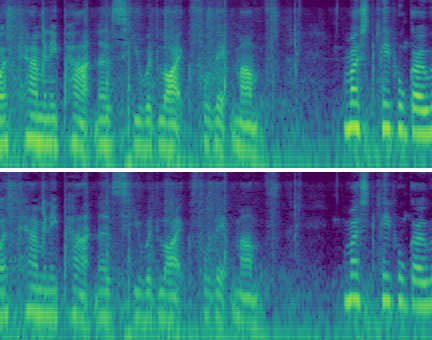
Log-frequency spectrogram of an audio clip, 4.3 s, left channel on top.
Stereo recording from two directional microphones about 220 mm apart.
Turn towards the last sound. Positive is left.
turn(degrees=15)  # may be behind; listen again after turning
